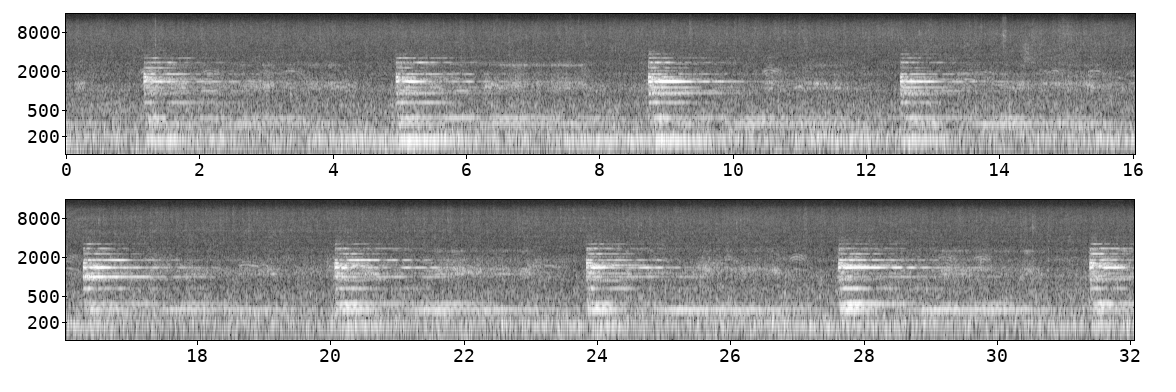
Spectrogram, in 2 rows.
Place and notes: Lithuania, Kavarskas, spring, bells, crows
a walk: funeral bells of local church, holy spring and crows
Lietuva, European Union, 14 April 2013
